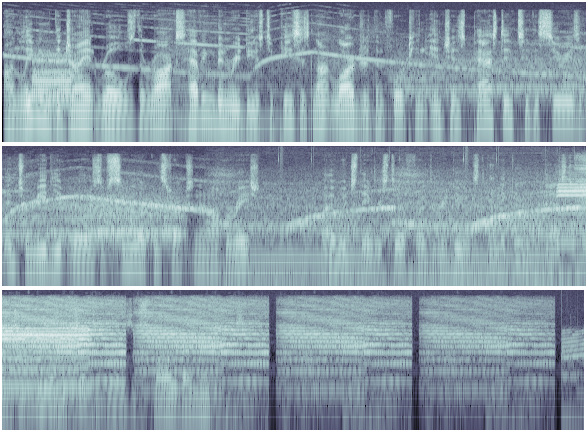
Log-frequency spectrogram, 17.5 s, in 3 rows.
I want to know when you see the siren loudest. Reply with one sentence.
The volume of the siren peaks at 12 seconds.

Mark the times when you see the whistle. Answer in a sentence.
The whistle can't be heard in this clip.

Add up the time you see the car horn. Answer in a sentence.
You can hear the car horn for 2 seconds altogether.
